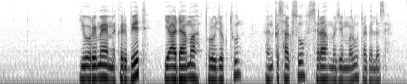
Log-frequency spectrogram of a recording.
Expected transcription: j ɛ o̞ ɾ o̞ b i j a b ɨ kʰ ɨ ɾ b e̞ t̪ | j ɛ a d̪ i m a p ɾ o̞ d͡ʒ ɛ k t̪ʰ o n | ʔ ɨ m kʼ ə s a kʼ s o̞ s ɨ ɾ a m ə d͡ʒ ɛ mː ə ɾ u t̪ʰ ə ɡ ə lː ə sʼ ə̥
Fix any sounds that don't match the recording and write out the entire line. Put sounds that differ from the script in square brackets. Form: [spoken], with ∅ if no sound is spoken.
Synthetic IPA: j ɛ o̞ ɾ o̞ [m] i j a [m] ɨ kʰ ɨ ɾ b e̞ t̪ | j ɛ a d̪ [a] m a p ɾ o̞ d͡ʒ ɛ k t̪ʰ [u] n | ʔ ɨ [ŋ] kʼ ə s a kʼ s o̞ s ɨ ɾ a m ə d͡ʒ ɛ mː ə ɾ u t̪ʰ ə ɡ ə lː ə sʼ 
